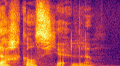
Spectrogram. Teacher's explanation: we don't really pronounce this final S, so phonetically it's almost the same, but then we've got this liaison between the two, des arc-en-ciel.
